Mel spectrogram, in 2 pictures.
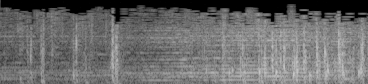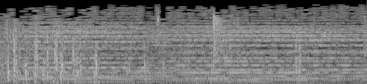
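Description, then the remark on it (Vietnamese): Horse hooves galloping in a steady, rapid clatter of repeated beats as a general rides away on horseback, building in the middle and continuing to the end, with no voices over them. “Tướng quân hãy lên ngựa đi.”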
